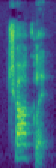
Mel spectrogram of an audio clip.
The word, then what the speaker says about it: chocolate: we pronounce it separate today we're going to practice with these important words that end with a but are never verbs so they're always pronounced with the it short it sound like private certificate chocolate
